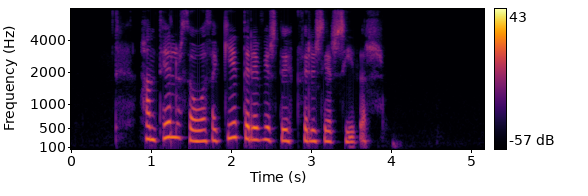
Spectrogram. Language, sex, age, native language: Icelandic, female, 20-29, Icelandic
